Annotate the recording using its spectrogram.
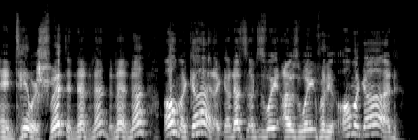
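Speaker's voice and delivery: put-on Valley girl voice. Teasing Britt about sounding like a Valley girl, imitating a Valley girl. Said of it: "you sound exactly like a South Carolina Valley girl".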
